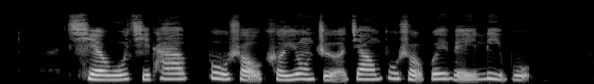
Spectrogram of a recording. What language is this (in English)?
Chinese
